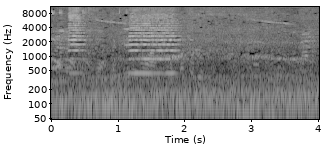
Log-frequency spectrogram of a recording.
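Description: Steady low rumble of road traffic, with a vehicle horn sounding once, briefly, about a second in.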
